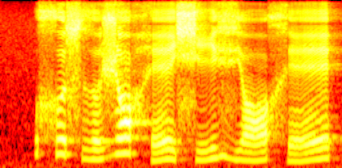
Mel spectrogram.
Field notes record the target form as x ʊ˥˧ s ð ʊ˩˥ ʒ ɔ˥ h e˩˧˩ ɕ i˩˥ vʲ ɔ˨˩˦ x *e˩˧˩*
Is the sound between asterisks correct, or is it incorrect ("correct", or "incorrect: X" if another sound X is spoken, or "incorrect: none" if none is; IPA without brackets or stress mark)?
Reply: incorrect: e˩˥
